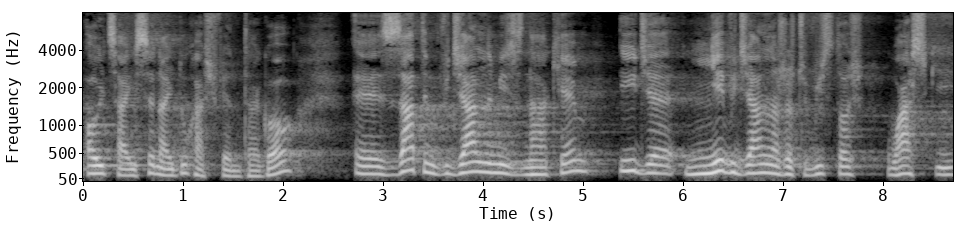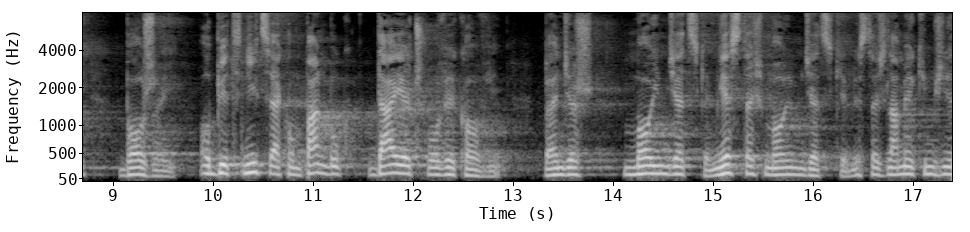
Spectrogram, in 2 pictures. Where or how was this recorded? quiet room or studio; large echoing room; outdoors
large echoing room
